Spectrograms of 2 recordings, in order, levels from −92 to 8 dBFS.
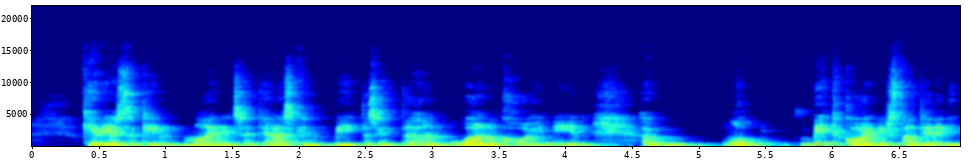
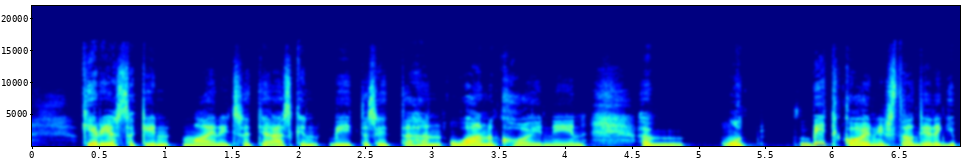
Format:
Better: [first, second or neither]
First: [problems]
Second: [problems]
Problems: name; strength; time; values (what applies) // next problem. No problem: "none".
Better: second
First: off-mic speech; far // room echo; slight; dies away in 0.5 s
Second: none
